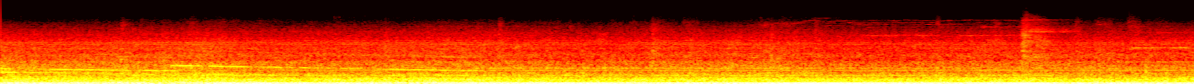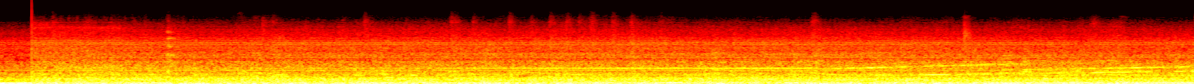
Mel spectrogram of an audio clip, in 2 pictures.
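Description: Electric regional train heard from inside the carriage: a low running rumble under the whine of the traction motors. The whine falls in pitch over the first few seconds as the train slows, holds steady for a while, then rises again near the end as the train picks up speed.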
